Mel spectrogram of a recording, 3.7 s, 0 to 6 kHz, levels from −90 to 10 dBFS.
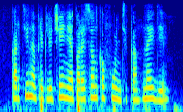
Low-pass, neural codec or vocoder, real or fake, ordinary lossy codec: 5.4 kHz; none; real; AAC, 24 kbps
